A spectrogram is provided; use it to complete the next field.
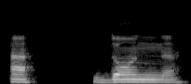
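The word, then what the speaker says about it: אָדוֹן: Adon, Adon. So remember, this is Holem. This is O letter, O. This vowel, sorry, O vowel, O. This is Kametz, A.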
